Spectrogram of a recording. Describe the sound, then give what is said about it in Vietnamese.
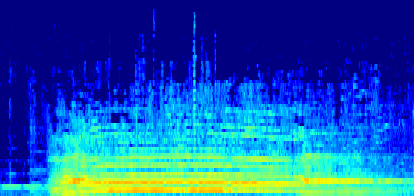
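A black wolf gives one loud, sustained howl. The pitch rises quickly at the start, holds as a steady mournful tone for a few seconds, then drops and fades. “Sói đen gào thét, toàn thân rung động, hung hãn không thôi.”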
